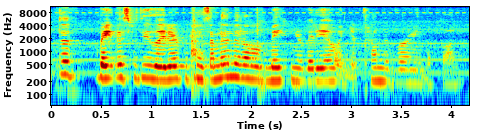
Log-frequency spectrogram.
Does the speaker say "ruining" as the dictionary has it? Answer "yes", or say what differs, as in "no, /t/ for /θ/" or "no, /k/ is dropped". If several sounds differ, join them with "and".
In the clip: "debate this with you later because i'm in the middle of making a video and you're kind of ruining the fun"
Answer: no, /n/ is dropped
